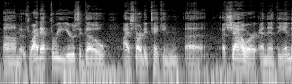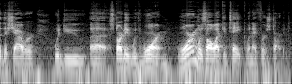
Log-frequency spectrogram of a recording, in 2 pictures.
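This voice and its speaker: A man's voice: sits low, measured pace, slight background noise. A man chatting casually to his followers as a vlogger, drawing out key words for emphasis. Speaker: vlogger doing an ice bath challenge.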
